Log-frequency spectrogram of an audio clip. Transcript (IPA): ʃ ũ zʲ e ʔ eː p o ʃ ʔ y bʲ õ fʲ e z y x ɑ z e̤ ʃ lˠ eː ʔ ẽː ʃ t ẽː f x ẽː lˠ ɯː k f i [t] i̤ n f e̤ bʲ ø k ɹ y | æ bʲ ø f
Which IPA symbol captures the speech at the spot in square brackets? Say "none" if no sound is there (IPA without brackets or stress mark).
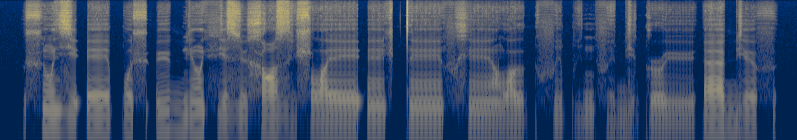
p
